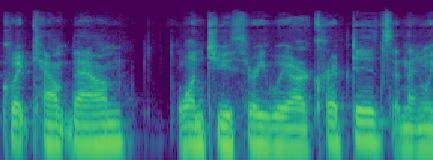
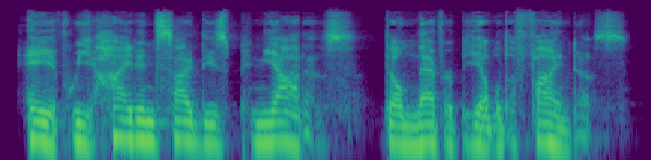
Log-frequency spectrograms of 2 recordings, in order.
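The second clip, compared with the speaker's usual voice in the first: stage whisper, loud. A player character speaks to the group during a game, in a loud stage whisper. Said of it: "my podcast honed perfect stage whisper".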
